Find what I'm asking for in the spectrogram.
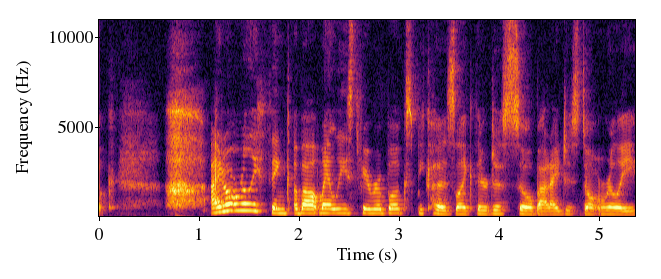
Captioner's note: exhales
